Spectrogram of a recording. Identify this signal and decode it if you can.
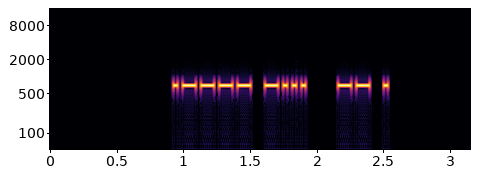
Morse code, heard as a keyed tone, about 36 wpm, 700 Hz. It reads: 1B ME
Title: Field Day Exchanges - 35wpm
